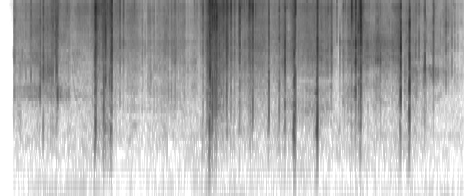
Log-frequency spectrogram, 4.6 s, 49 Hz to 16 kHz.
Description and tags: Ice 5 - reverse
Derived From a Wildtrack whilst recording some ambiences
snow, freeze, walk, frost, frozen, footstep, field-recording, foot, winter, crack, BREAK, cold, effect, step, sound, ice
